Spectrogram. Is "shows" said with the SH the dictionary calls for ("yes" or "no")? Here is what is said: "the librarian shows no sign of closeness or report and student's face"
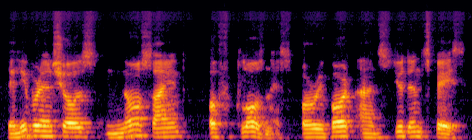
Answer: yes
